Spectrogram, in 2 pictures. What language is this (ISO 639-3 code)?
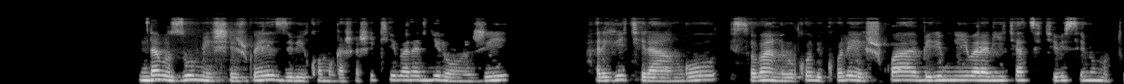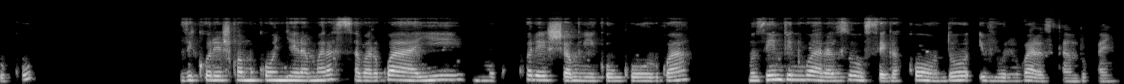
kin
